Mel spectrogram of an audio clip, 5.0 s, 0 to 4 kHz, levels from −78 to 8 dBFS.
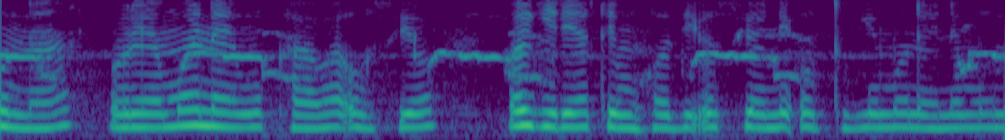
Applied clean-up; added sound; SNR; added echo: none; Bird; 15 dB; reverberation time 0.7 s.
